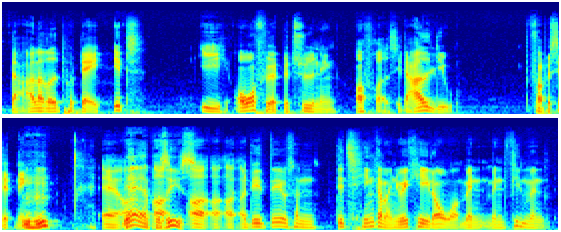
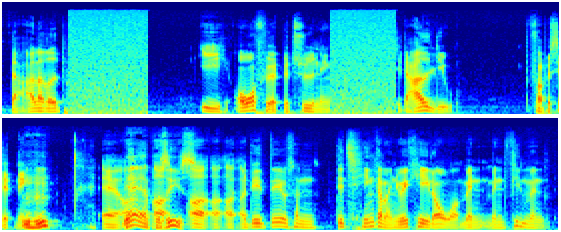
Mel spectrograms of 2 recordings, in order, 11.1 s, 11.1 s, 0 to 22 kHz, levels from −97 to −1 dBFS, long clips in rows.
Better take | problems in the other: first | audio cutting out; filled with static; at 0.5 s for 1 s and at 3.5 s for 0.5 s

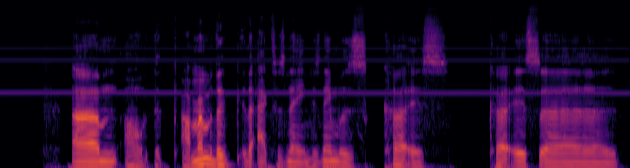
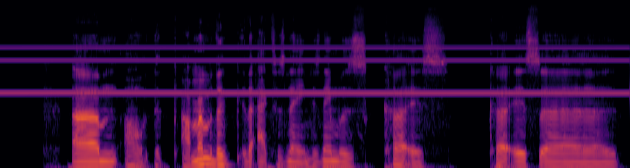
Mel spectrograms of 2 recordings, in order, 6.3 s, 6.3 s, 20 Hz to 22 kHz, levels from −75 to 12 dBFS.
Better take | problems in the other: first | high-pitched whine; loud; throughout; 2.5 kHz, 7 dB below the speech; faint in the first

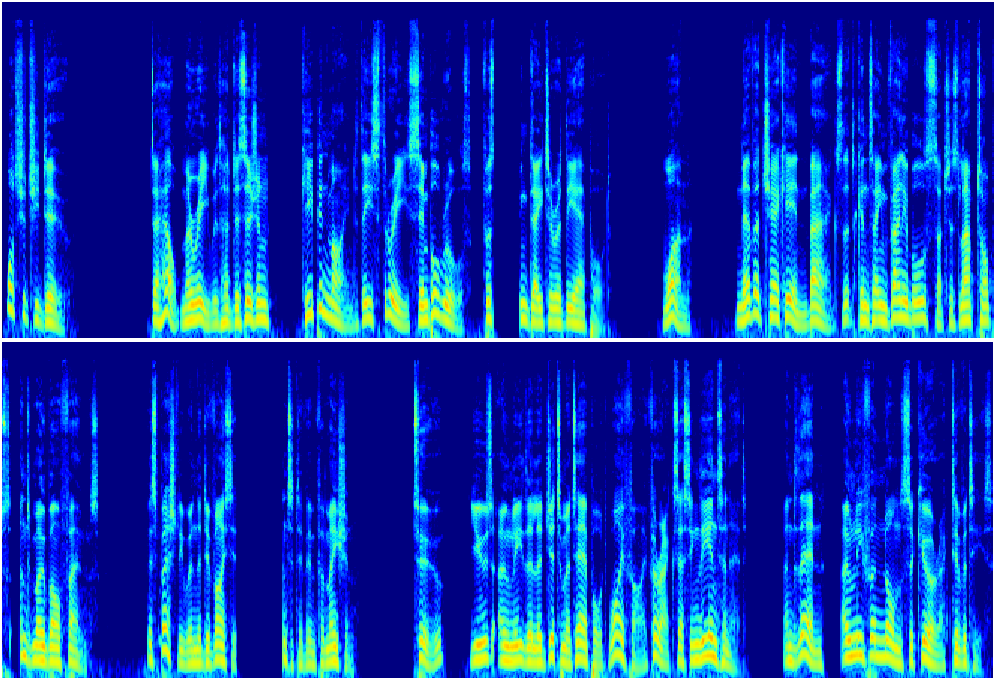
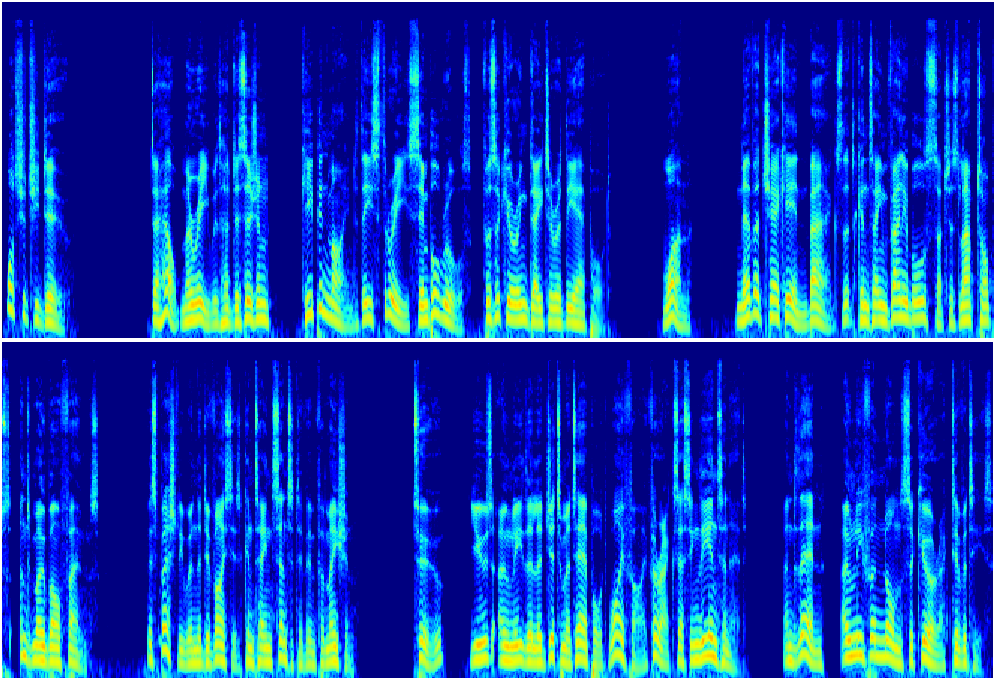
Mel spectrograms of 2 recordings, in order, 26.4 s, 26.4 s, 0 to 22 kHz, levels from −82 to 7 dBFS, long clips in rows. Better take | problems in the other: second | audio cutting out; at 6.5 s and at 16 s for 0.5 s

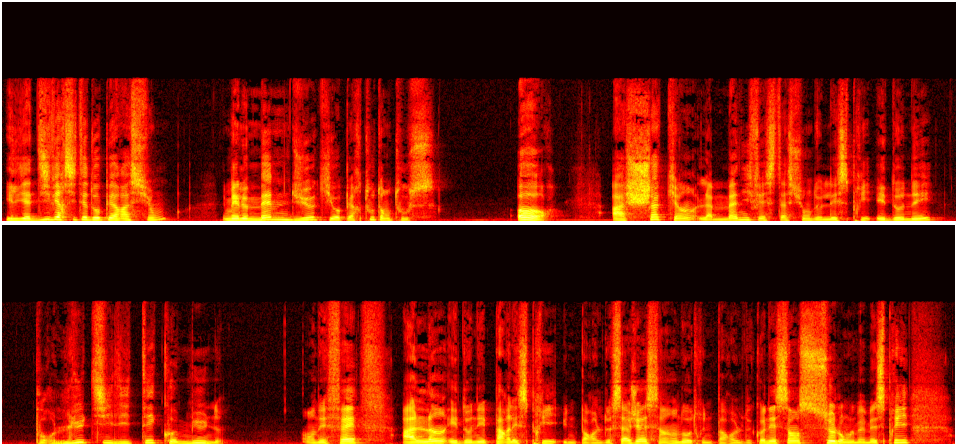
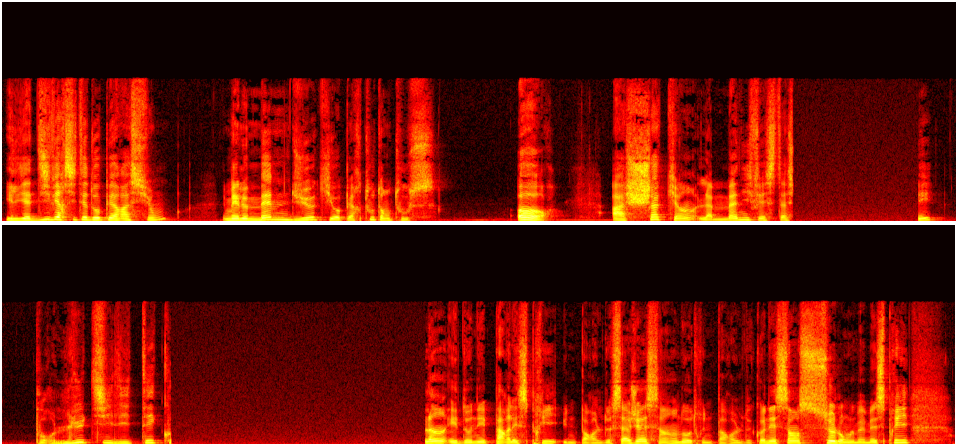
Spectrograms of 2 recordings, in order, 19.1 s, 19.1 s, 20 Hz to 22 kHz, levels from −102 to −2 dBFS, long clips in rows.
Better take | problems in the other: first | audio cutting out; at 8 s for 1.5 s and at 11 s for 2.5 s

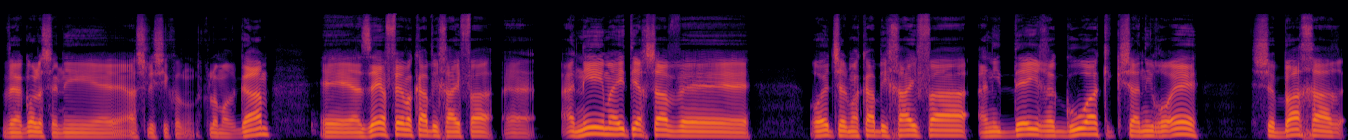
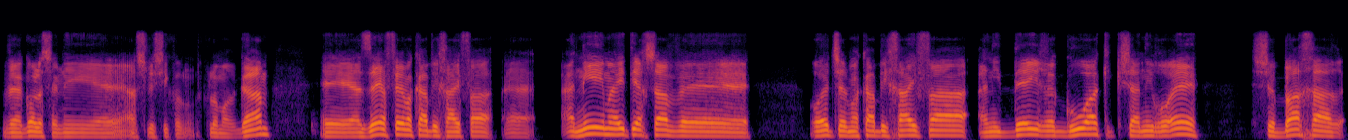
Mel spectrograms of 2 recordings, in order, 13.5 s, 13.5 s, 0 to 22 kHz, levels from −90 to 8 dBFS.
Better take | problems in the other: first | garbled, watery; badly; nothing above 8 kHz

